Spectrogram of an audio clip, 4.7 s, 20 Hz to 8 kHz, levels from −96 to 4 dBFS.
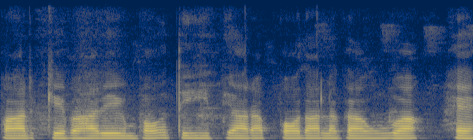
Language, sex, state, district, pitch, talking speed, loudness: Hindi, male, Bihar, Gaya, 140 Hz, 140 wpm, -19 LUFS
